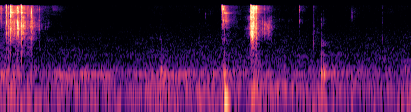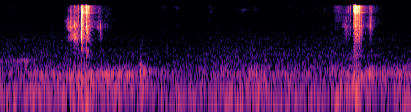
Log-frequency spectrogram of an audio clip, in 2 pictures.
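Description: Hong Kong ten-cent coins clinking against one another as they are handled and set down one by one. There are a few short clicks: one at the start, a quick pair about two and a half seconds in, one near five seconds, and one near the end.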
